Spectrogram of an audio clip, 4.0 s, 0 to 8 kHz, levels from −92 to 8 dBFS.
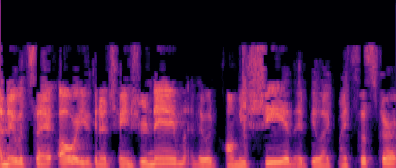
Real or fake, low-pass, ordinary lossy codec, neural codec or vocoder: real; 7.2 kHz; MP3, 24 kbps; none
